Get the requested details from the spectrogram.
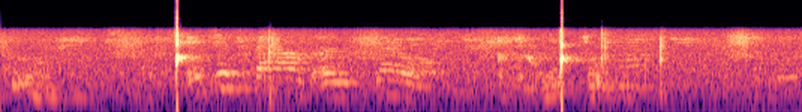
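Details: Female, presumably young, with two abrupt, sharp hiccups a few seconds apart, with soft voice and room noise between them.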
